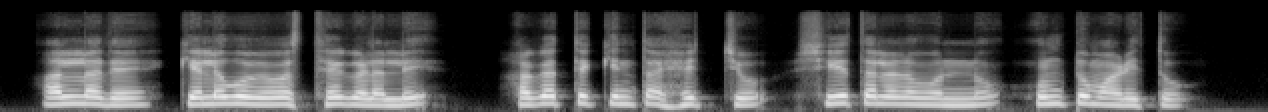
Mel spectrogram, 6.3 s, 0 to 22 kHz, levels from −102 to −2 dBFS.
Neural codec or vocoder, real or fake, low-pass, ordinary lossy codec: autoencoder, 48 kHz, 32 numbers a frame, DAC-VAE, trained on Japanese speech; fake; 14.4 kHz; none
